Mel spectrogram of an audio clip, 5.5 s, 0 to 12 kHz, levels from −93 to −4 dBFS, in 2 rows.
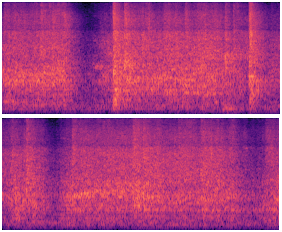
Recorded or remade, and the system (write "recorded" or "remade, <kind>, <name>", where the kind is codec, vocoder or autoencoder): recorded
